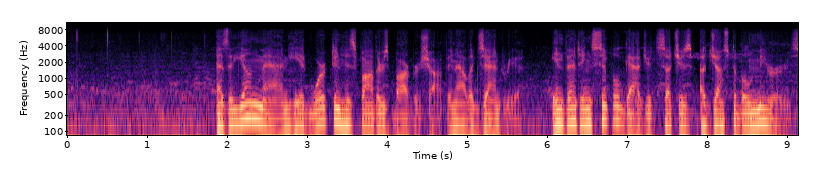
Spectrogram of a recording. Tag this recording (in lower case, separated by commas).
speech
